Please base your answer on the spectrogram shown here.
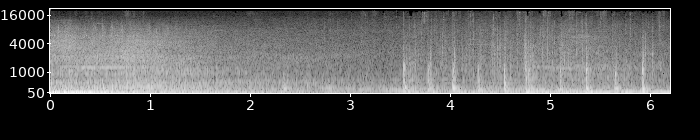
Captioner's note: footsteps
